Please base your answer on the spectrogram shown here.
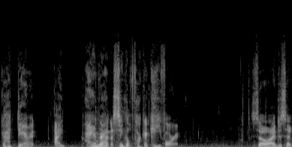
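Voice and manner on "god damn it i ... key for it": fast exasperated griping; frustrated rant. Retold or imitated. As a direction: vent like you got snubbed. Frustrated quote about beta key.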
